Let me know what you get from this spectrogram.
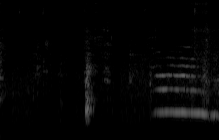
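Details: A cat gives one drawn-out meow, a steady tone held for nearly a second, after a few brief, softer sounds in an otherwise quiet room.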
